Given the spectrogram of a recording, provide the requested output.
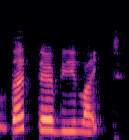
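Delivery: ordinary delivery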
